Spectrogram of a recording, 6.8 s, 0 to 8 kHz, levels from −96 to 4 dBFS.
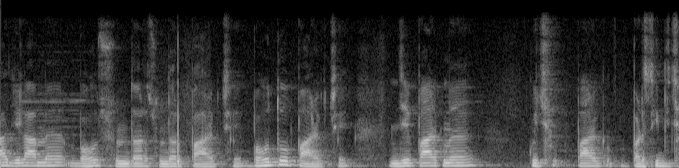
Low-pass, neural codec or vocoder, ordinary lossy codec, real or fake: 7.2 kHz; none; none; real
